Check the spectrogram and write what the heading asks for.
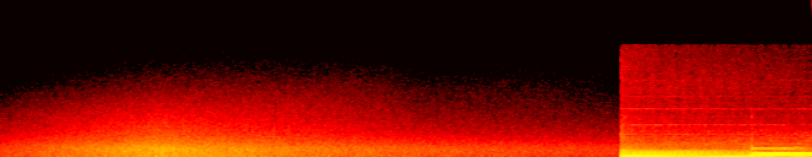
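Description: A soft swell of steady noise, with no clear pitch, rises for about a second and a half and then slowly fades. About six seconds in, gentle background music with long held notes starts suddenly and louder.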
